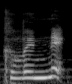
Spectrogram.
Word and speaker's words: Clinique: 牌子倩碧 Clinique C-L-I-N-I-Q-U-E Clinique。哎，其实跟这个诊所的发音差不多是吧，也许它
